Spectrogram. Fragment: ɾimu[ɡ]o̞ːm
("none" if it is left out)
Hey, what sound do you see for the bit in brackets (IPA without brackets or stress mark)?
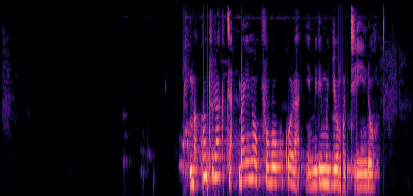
ɟ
